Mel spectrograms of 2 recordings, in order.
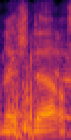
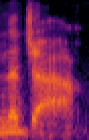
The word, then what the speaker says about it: Nadjar: Najdar, donc, quel était bon, déjà, il faut que je lui apprenne à prononcer mon nom parce que c'est pas Najdar, c'est Nadjar.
